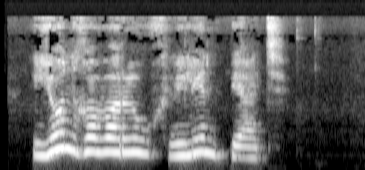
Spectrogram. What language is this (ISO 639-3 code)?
bel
